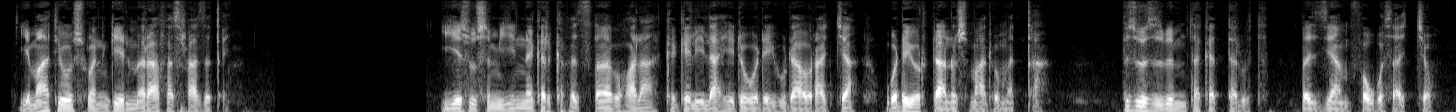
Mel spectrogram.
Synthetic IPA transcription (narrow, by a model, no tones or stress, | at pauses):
jɛmat̪ʰeo̞swɔŋɡe̞lmɨɾafasɾazət̪ʼəɲː | ʔɨjːɛsusɨmjɪhɨnːəɡəɾkʰəfəsʼːəməbəɦʷalakʰəɡəlilaɦe̞d̪əwwɔd̪əjɪhud̪awɔɾad͡ʒːawʔɔd̪əjo̞ɾd̪ano̞smad̪əwmət̪ʼːa | b̥ɨzuhɨzβɨmt̪ʰəkʰət̪ʰːəlut̪ | b̥əzːijamfəwːɔsat͡ʃːɛw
